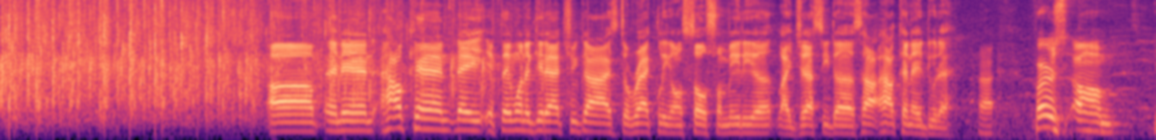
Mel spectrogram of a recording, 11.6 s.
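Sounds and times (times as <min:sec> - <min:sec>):
audience applause: 0:00.0 - 0:06.8
speech: 0:02.7 - 0:11.5.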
